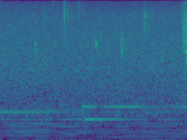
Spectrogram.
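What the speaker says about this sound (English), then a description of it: "it's actually raining in real life" Rain falls outside as a soft, steady patter on surfaces, faint and continuous, while a few sustained game-like tones sound over it; nobody speaks.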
